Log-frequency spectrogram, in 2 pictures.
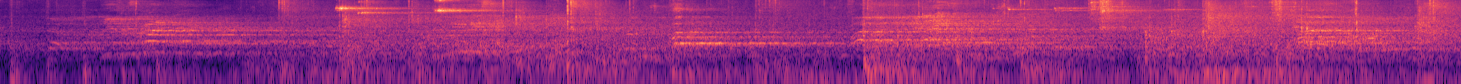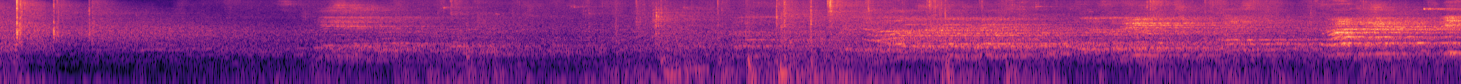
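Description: A ball thuds as players kick it.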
